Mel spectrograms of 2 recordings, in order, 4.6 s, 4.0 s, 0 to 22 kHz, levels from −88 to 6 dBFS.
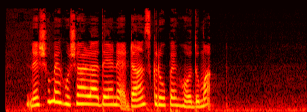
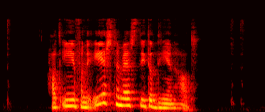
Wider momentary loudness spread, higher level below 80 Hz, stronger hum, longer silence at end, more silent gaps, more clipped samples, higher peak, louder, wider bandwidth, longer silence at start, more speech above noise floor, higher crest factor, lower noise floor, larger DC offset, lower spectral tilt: second, 6 LU vs 12 LU; first, -50 dBFS vs -62 dBFS; neither; first, 1.2 s vs 1.05 s; neither; neither; about the same, -8 dBFS vs -10 dBFS; first, -23 LUFS vs -26 LUFS; first, 16 kHz vs 11.5 kHz; second, 0.35 s vs 0.75 s; second, 27 dB vs 52 dB; about the same, 16 dB vs 18 dB; second, -49 dBFS vs -78 dBFS; neither; second, -4.5 dB/octave vs -6 dB/octave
